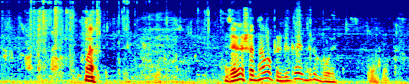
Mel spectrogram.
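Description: A dog sniffs at the grass close by.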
